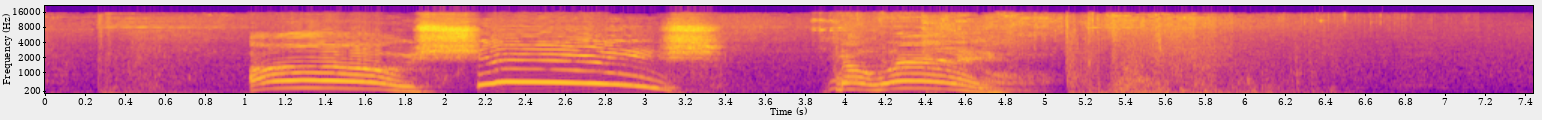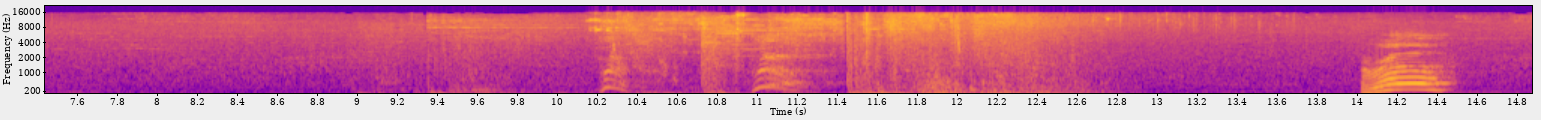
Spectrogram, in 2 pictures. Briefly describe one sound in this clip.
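Magic bursts ring out with swooping, warbling tones.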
